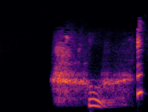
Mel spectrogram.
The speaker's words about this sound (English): Whew. I had a sneeze.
